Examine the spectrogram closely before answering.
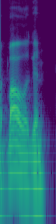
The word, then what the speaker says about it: Balogun: Yeah, Balogun.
